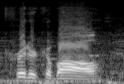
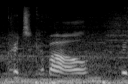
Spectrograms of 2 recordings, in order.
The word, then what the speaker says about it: Critter Cabal: Well, I pronounce it Critter Cabal. It doesn't pronounce so well with a British accent. So, take his pronunciation. How do you No, but how do you Yeah. Critter Cabbal. But it sounds better if you say Critter Cabal.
